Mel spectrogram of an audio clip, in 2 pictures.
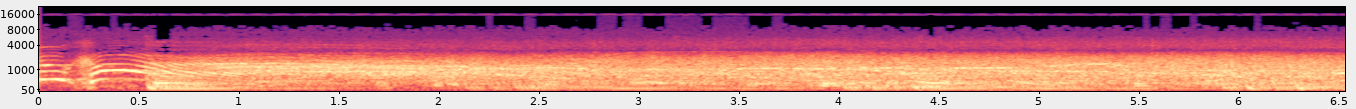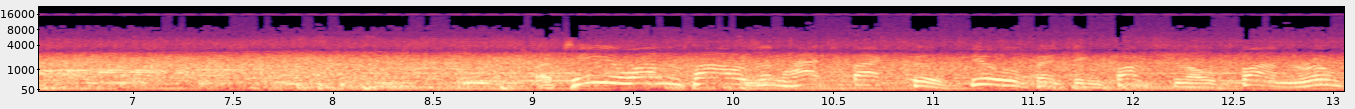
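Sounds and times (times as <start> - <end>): studio audience cheering: 0.2 - 13.0
game show music cue: 0.5 - 13.0.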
